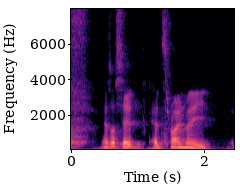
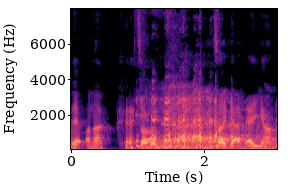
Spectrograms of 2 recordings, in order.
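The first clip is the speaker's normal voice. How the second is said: higher, amused, friendly; good-natured reply; 7 semitones higher, 4 dB louder than usual. Retold or imitated. Soldier answering a fan, high and amused. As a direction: laugh it off kindly. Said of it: "I'm like".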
